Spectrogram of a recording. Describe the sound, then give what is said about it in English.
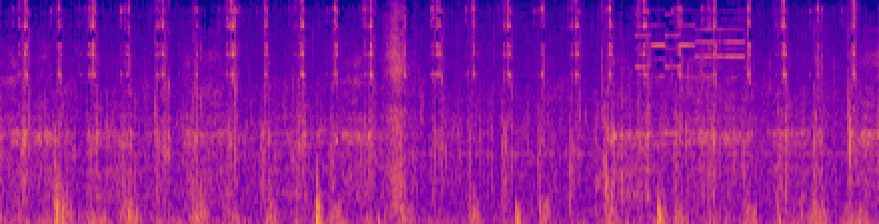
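A heart rate monitor beeps its alert in short electronic tones, signalling that the wearer's heart rate is not as high as it should be, partly buried under a steady, rhythmic pounding of footsteps, as if recorded while running. “And my heart rate's not up where it should be. That's what that beeping is.”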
